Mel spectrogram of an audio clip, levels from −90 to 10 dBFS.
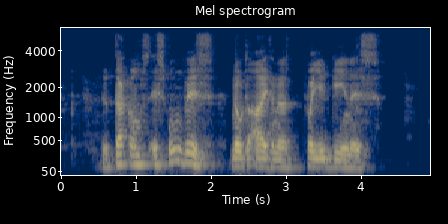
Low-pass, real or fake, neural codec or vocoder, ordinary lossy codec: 5.4 kHz; real; none; AAC, 48 kbps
